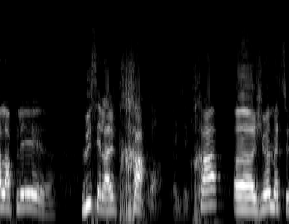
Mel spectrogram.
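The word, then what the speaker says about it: خ: lui, c'est la lettre Kha. Kha, je vais mettre ce symbole-là. K, H, avec un A grave. C'est juste pour vous dire, ça se prononce ici au niveau de la gorge. Ça fait Kha.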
